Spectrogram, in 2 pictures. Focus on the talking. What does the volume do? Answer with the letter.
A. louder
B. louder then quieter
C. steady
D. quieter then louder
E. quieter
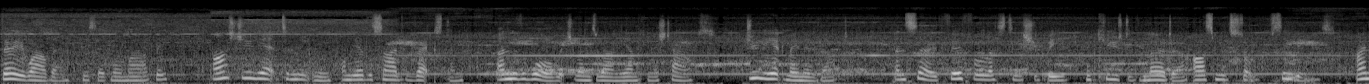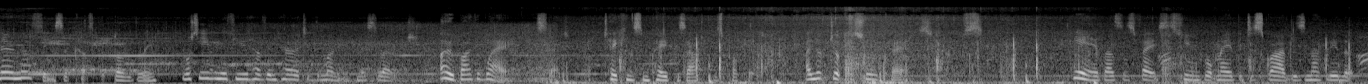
C.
